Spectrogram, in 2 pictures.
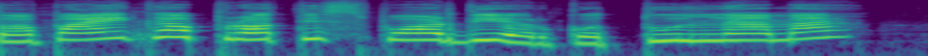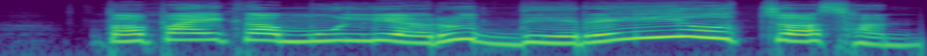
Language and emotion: Nepali, angry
